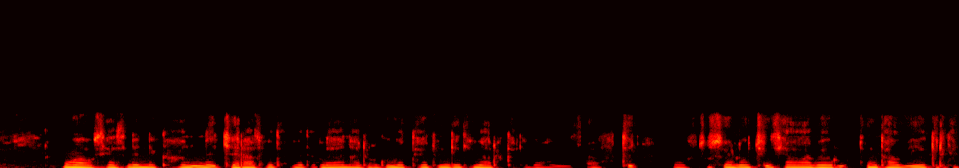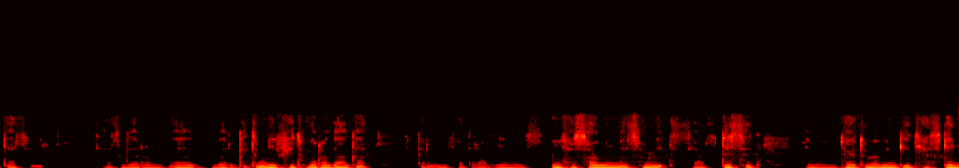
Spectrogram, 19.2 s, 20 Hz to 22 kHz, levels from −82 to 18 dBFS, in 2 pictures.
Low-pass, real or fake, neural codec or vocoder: 7.2 kHz; fake; codec, 16 kHz, 8 kbps, FunCodec, trained on Chinese and English, 25 frames a second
